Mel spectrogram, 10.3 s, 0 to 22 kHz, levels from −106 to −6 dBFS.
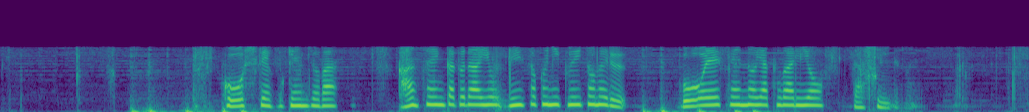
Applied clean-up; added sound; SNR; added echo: neural separator model SepFormer WHAM!.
